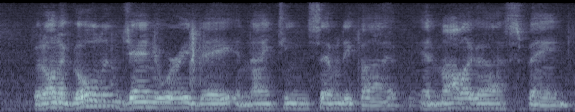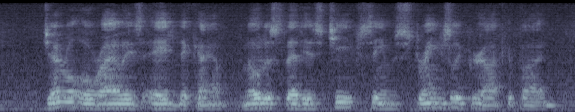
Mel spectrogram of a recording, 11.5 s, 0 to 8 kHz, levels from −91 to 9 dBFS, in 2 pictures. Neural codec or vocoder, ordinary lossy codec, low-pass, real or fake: vocoder, 24 kHz, 100 mel bands, Vocos; MP3, 64 kbps; 7.2 kHz; fake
